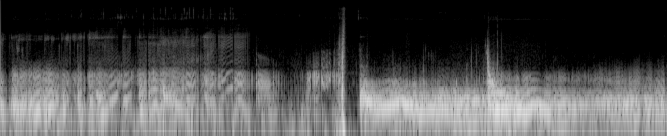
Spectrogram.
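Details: Loud stomach growling (borborygmi) from girls: continuous low bubbling, gurgling rumbles with a brief sharp click midway.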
